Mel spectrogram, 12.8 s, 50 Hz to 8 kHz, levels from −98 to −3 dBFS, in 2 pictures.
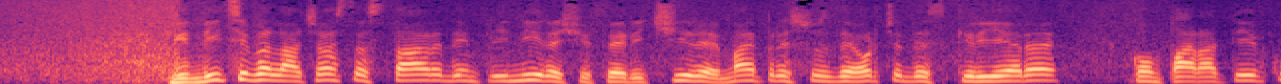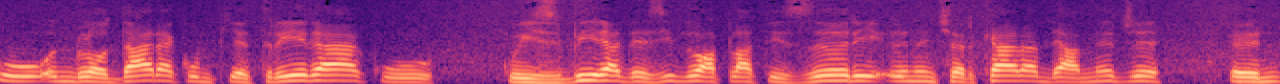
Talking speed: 140 wpm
